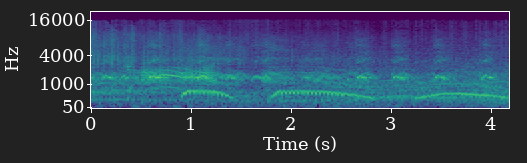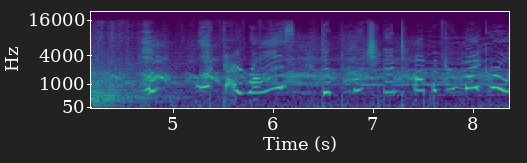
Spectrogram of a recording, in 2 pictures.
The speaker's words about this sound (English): Wait, Guy Raz, over there, look! What? A flock of crows!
